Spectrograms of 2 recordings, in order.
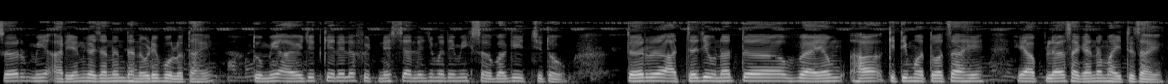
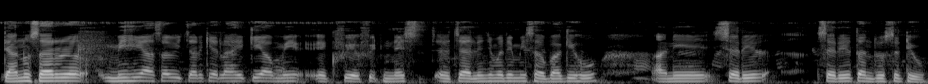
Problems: none marked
